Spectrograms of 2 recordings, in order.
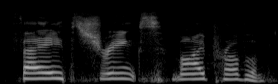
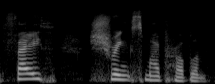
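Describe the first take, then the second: First: "Faith shrinks my problem" drawn out even slower, stress on Faith; even slower emphatic repeat. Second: "Faith shrinks my problem" said slowly and quietly, each word weighted; slow emphatic statement. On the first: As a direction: repeat it very slowly, landing on Faith. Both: Shown as a demonstration. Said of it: "That's number one".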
